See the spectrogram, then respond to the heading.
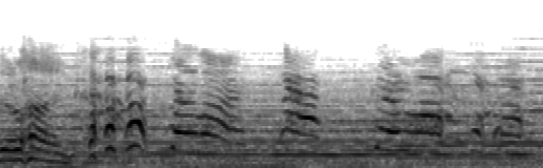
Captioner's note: laughs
